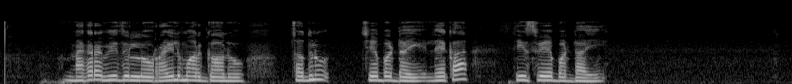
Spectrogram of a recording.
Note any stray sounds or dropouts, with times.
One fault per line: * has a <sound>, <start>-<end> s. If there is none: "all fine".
all fine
